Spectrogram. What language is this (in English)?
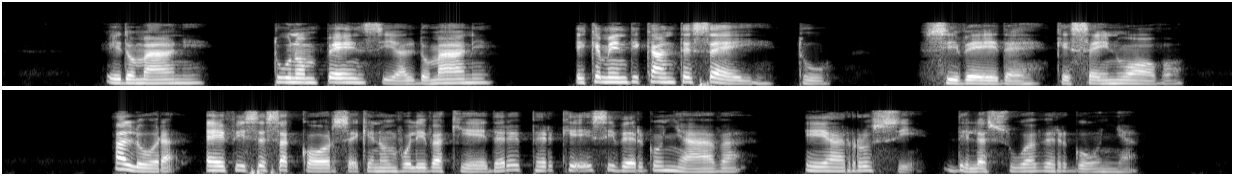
Italian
